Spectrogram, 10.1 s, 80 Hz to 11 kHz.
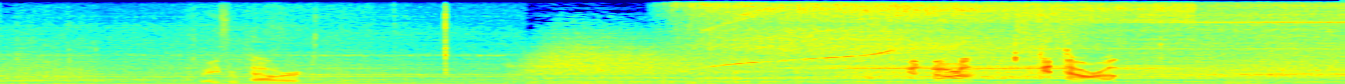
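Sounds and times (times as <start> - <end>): electrical machinery hum: 4.6 - 10.0
thin whine rising in pitch: 4.9 - 10.0.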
